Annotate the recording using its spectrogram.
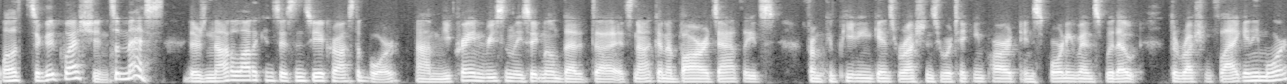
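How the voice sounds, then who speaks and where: In a Canadian accent, a man with an ordinary speaking voice talks at a medium pitch and a fairly quick pace, with ordinary pitch variation and very even loudness, on a very clean recording with a silent background. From Canada. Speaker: sports sociology professor. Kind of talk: interview.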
